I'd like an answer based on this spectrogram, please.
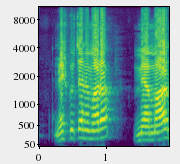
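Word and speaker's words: Myanmar: नाम म्यांमार ठीक है वर्मी भाषा में आर का उच्चारण ज्ञात किया जाता है अतः सही उच्चारण म्यांमार ठीक है हमारा विश्व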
